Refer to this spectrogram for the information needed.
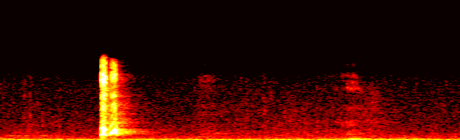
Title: bulldog puppy hiccups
